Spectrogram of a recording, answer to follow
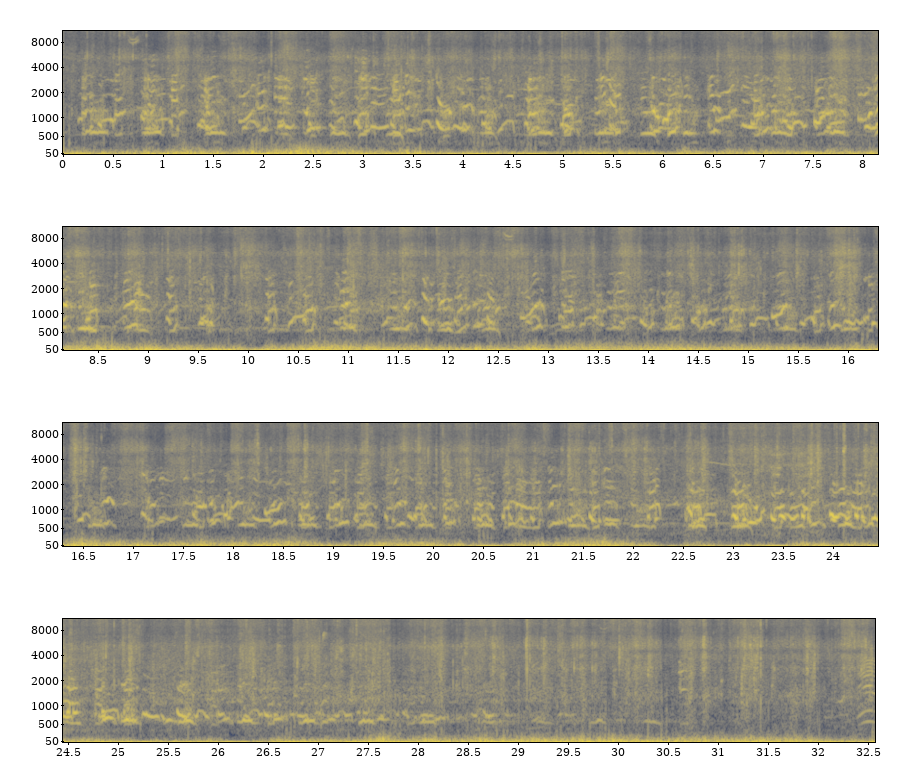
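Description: A pack of beagles baying in full cry, many hound voices overlapping continuously, as they run a rabbit's track. The calls thin out near the end, over a low rumble of wind on the microphone.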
